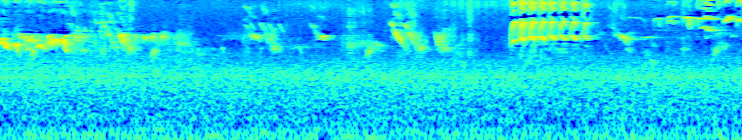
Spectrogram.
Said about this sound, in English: There's lots of activity, massive activity, and now more song, so are the birds getting as excited as I am about spring?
